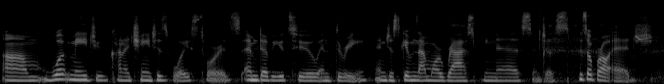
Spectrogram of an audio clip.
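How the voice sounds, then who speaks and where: A woman's voice: lowish voice, little pitch movement, moderate pace, vocal fry. A woman in an audience casually asking a fan question at a panel. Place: convention panel.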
